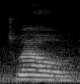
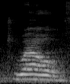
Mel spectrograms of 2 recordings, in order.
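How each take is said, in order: Both takes have the same delivery.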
